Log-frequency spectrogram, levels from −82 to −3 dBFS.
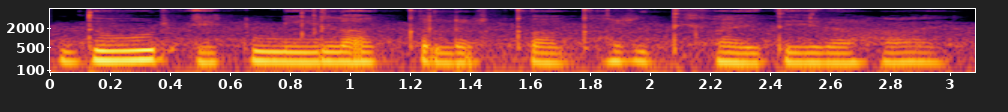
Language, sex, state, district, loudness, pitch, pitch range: Hindi, female, Arunachal Pradesh, Lower Dibang Valley, -16 LUFS, 180 Hz, 175-190 Hz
